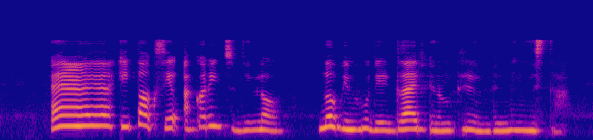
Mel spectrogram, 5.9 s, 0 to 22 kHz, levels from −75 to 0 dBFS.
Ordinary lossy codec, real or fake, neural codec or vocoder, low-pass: none; fake; codec, 16 kHz, 1 kbps, FunCodec, trained on LibriTTS, 50 frames a second; none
